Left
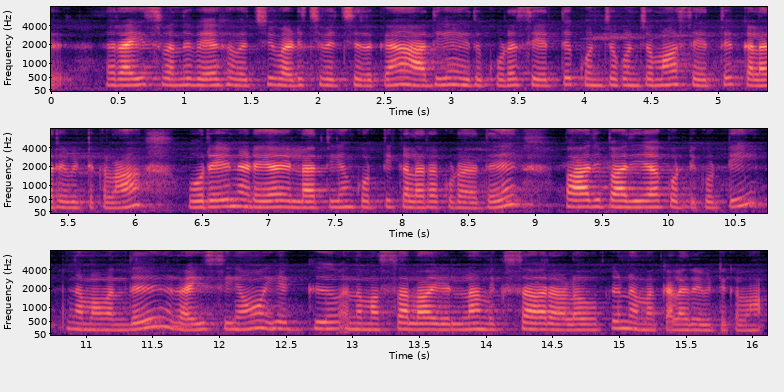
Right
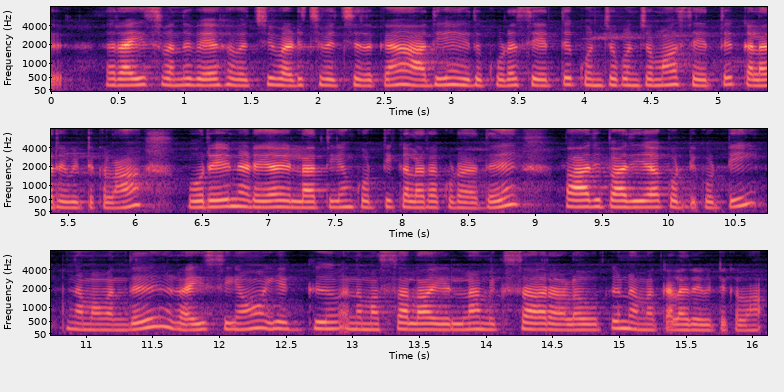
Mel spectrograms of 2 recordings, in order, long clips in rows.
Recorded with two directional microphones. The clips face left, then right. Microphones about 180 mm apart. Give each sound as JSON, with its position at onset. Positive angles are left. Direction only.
{"t": 0.0, "sound": "a sound", "side_deg": -35}
{"t": 0.8, "sound": "a woman's voice", "side_deg": -30}
{"t": 15.4, "sound": "speech", "side_deg": -35}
